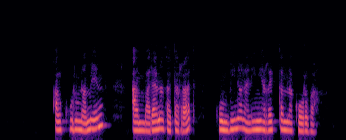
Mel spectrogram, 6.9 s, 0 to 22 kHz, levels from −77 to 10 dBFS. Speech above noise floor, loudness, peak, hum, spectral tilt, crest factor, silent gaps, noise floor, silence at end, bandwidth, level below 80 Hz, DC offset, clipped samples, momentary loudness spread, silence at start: 59 dB; -20 LUFS; -6 dBFS; none; -10 dB/octave; 14 dB; none; -78 dBFS; 0.6 s; 6 kHz; -66 dBFS; under 0.1%; under 0.1%; 8 LU; 1.1 s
